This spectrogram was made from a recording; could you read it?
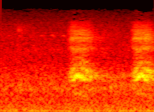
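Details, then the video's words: American crow from a small family group in a backyard, calling in an extended exchange: two harsh caws about half a second apart, each a short broad burst. "American Crows Calling"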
